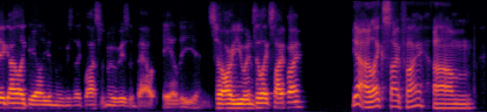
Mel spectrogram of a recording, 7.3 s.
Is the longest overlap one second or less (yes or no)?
yes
